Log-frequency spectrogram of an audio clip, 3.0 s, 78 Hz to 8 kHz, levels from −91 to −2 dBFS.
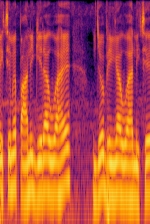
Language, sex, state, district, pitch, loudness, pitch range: Hindi, male, Jharkhand, Garhwa, 145 Hz, -15 LUFS, 135-155 Hz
